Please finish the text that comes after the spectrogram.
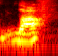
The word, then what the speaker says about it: Lugh: or Lu. Which it could be pronounced Luff because it's Lugh, like Lunasa.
